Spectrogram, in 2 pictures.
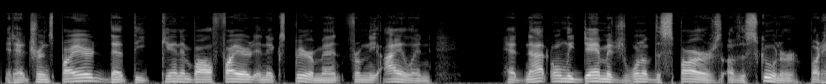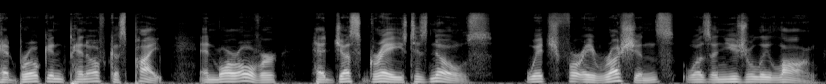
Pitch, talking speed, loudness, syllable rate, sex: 110 Hz, 155 wpm, -18 LUFS, 4.6 syllables/s, male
